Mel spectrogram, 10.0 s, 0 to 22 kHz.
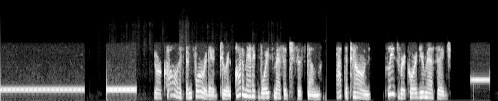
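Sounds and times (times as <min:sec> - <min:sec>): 
telephone ringback tone while an outgoing call is placed: 0:00.0 - 0:02.7
speech: 0:03.1 - 0:09.1.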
